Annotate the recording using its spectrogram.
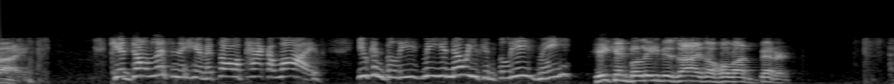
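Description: A young woman shouts angrily close by.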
